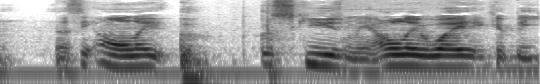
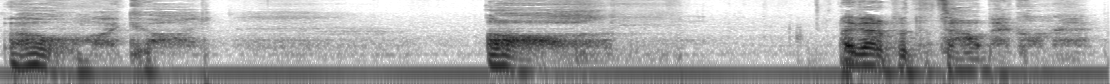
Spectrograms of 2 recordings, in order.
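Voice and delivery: eyes watering; 5 dB quieter than usual. Real, not acted. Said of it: "my eyes are watering".

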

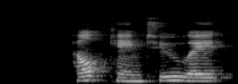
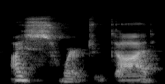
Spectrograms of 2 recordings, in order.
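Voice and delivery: low, slow muttered threat; exasperated oath; 7 semitones lower, 4 dB quieter than usual. A narrator's reading. Patient fed up with the noise, low slow oath. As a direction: grind it out slowly and low.

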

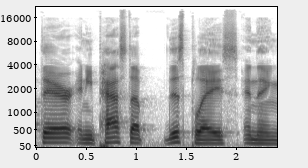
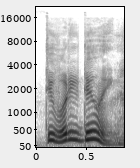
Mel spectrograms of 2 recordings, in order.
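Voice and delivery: exasperated retort; 9 semitones higher than usual. Retold or imitated. Retorting to cop.

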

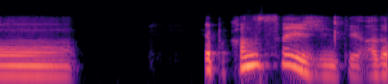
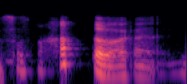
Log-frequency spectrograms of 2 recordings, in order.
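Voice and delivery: ordinary talk

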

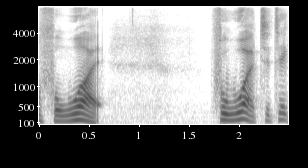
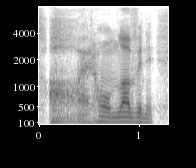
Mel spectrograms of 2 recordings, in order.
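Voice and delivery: ordinary talk, nothing marked

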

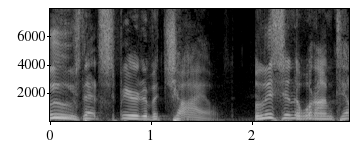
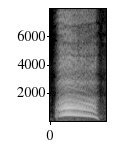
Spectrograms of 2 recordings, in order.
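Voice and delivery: put-on high delighted squeal of a tossed child; child's squeal; 13 semitones higher, 7 dB louder than usual. Grandfather imitating grandson tossed in the air, high squeal.

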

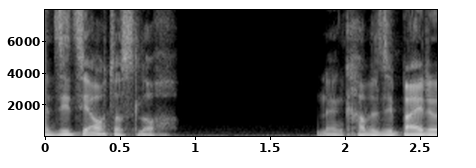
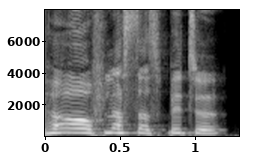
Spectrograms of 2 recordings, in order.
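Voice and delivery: flehende Abyss; 4 dB louder, slower than usual. Retold or imitated. Abyss bittet Ruffy aufzuhören.

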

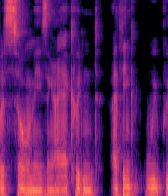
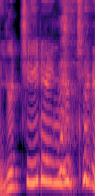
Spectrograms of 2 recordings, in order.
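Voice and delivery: put-on whiny kid voice; 3 dB louder than usual. Kid accusing, imitated whiny.

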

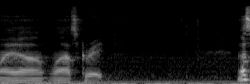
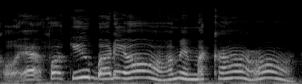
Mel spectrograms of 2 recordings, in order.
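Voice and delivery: much higher, slow taunting voice; mock smug driver. Imitating a rude driver flipping him off, taunting. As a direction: taunt like a smug driver safe in his car.

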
